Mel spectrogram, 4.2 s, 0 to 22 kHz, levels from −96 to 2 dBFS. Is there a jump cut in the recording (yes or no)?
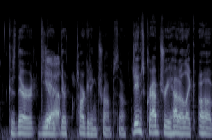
no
